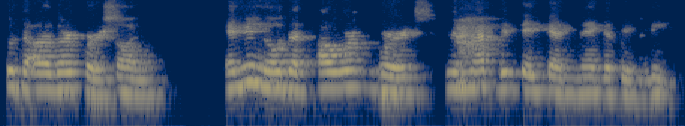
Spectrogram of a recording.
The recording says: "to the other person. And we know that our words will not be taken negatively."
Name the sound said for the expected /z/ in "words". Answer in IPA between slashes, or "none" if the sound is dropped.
/s/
